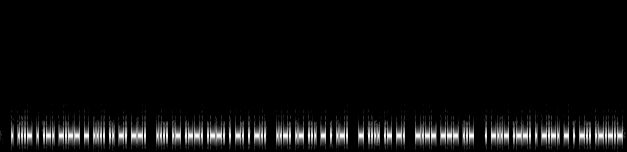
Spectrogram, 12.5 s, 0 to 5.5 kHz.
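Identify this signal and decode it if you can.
Morse code, heard as a keyed tone, about 38 wpm, 600 Hz. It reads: EVERYTHING HAPPENED FASTER THAN YOU EXPECTED.
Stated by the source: Morse code practice at 38 WPM, sending Ken Follett's novel Never in English, from CW med Gnister.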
